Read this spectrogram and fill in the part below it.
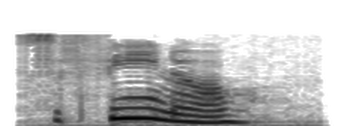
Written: spheno

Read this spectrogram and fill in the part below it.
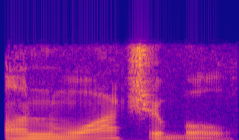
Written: unwatchable

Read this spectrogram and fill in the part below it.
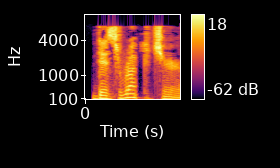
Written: disrupture

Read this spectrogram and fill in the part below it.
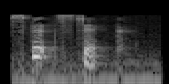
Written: spitstick

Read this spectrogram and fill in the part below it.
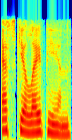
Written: Aesculapian

